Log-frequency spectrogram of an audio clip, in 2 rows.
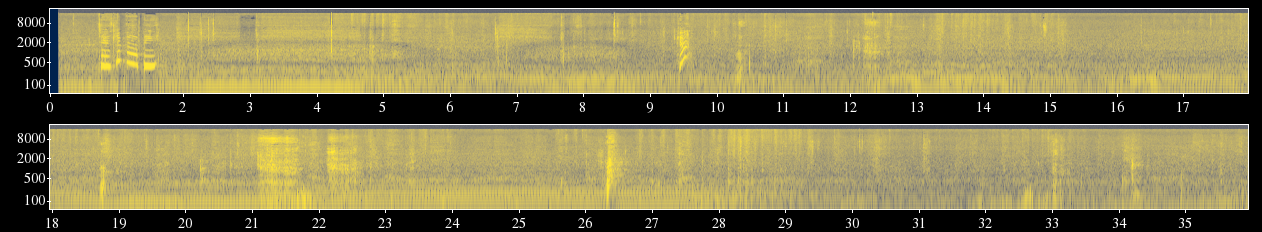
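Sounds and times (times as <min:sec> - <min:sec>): low motor hum: 0:00.1 - 0:35.9
puppy growling: 0:09.4 - 0:14.6, 0:18.0 - 0:28.2
puppy barking: 0:26.3 - 0:26.7.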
